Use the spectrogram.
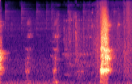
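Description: A dog in the Fallout New Vegas game, Old World Blues add-on, gives one loud sharp bark after a few faint whimpering yips, fairly close, with no talking.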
